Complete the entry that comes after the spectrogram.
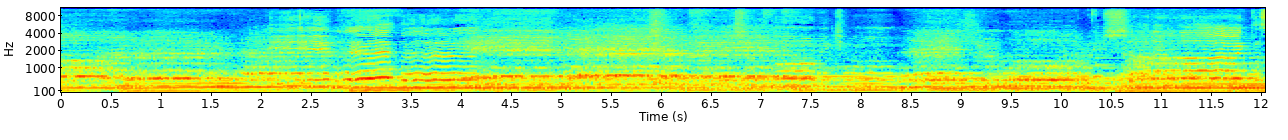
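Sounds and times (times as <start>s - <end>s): voices singing: 0.0s - 12.0s.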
